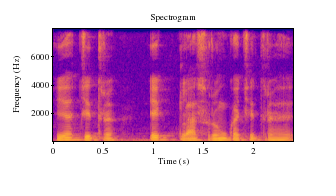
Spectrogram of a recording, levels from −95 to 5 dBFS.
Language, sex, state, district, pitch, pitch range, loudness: Hindi, male, Uttar Pradesh, Lucknow, 115 Hz, 115-125 Hz, -18 LUFS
